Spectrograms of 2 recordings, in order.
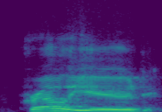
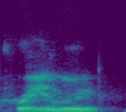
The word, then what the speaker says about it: prelude: And yes, prelude is the correct pronunciation, not prelude.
